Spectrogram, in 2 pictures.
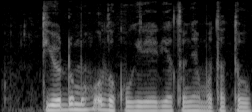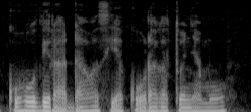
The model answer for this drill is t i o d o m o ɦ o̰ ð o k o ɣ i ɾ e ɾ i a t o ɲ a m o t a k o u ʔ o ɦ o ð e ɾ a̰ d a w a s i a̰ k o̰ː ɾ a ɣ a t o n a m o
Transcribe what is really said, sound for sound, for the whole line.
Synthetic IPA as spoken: t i o d o m o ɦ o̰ ð o k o ɣ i ɾ e ɾ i a t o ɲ a m o t a t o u k o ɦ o ð e ɾ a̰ d a w a s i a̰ k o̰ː ɾ a ɣ a t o ɲ a m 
